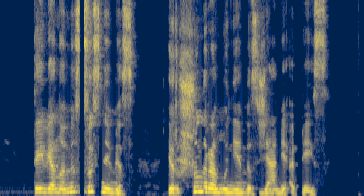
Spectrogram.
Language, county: Lithuanian, Kaunas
